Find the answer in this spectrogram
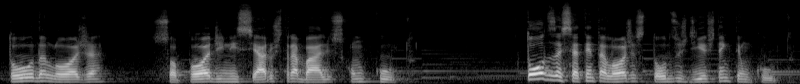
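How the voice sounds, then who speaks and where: A man pastor preaching a sermon with a mid-pitched voice. He moves from loud, stressed appeals to quiet, intimate lines, and soft music sits far behind him.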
